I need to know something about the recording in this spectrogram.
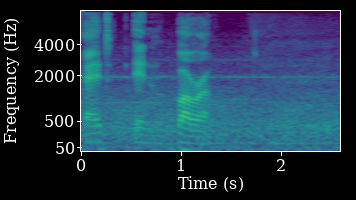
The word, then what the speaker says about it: Edinburgh: sun is coming up Ed in Borough she must confuse our American cousins but the way that we pronounce things differently to how we spell them so no no it's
